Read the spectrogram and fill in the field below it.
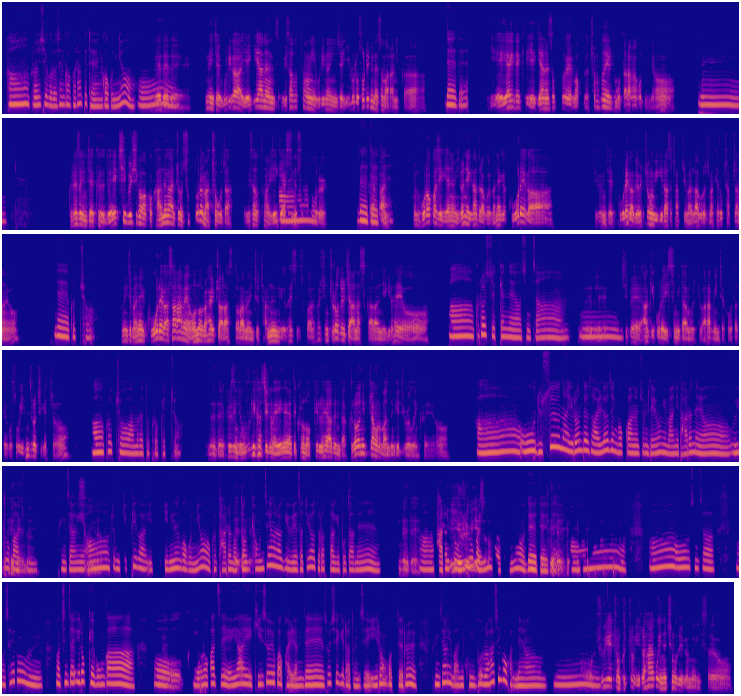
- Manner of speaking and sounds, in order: tapping; "개체" said as "회새"; laughing while speaking: "우리가 지금"; put-on voice: "Neuralink예요"; other background noise; laughing while speaking: "네네"; laugh
- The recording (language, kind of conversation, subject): Korean, advice, 불안이 자주 올라와 일상이나 업무에 집중하기 어려울 때 어떤 점이 가장 힘드신가요?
